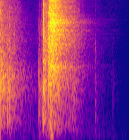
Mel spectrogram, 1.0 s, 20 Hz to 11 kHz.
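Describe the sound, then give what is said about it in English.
A 30-round Magpul magazine is slammed into an AR-15 rifle with one sharp metallic clack that rings out briefly, then a faint click follows. No voices are heard. “That's the sound of a 30 round magazine being uh, it's the sound of a, uh, of a magazine getting slammed into an AR 15.”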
